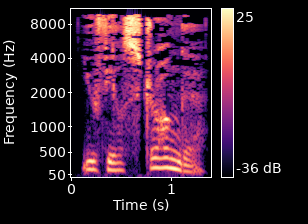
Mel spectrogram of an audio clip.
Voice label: stronger, en-UK, NARRATOR; Fate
